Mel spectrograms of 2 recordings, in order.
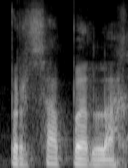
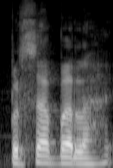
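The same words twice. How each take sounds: First: Said in the usual way. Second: Said through a laugh. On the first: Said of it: "Saya jawabannya pendek". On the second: Real, not acted. Coach repeating the short answer, laughing. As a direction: laugh at your own curt advice.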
